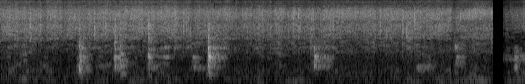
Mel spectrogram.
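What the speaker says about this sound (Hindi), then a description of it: "ये देखिए ऑनियन ब्राउन हो गया है" Onions roast in a hot pan for a prawn curry, a steady close sizzle broken by several scraping strokes of a spoon stirring, ending with a brief knock.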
